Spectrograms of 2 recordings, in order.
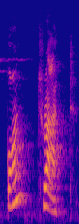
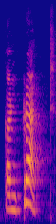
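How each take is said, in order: First: contract as CON-tract, full first vowel; noun stress. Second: contract as kun-TRACT; verb stress. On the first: Teacher reads the noun aloud, first syllable of contract stressed. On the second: Teacher reads the verb aloud, second syllable of contract stressed. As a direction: reduce the first vowel of contract, weight the second syllable. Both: Shown as a demonstration. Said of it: "with the correct syllable stress".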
